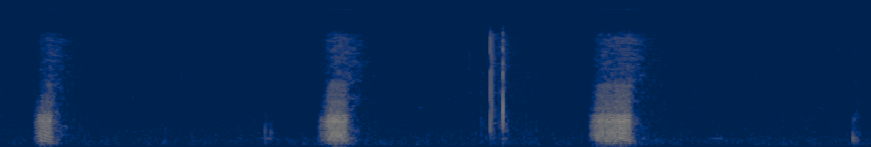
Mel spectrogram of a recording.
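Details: Snoring badger with three rasping, breathy snores spaced about four seconds apart, each lasting under a second, with a few faint clicks and soft rustles between them.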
